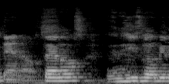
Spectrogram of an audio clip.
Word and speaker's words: Thanos: Thanos.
